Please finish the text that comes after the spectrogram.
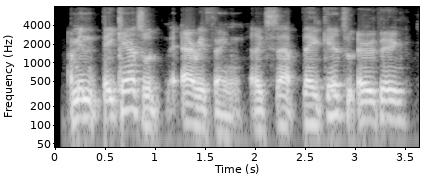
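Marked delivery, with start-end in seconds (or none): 2.5-3.5 said through a yawn. Real, not acted. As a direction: yawn pulling the pitch up. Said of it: "I keep yawning".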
